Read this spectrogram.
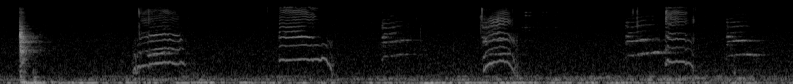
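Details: Cat meows, five or six arched calls spaced about a second apart, each rising then dropping, over a steady low rumble of background noise.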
